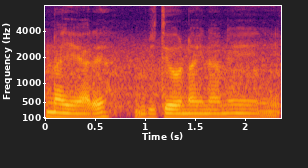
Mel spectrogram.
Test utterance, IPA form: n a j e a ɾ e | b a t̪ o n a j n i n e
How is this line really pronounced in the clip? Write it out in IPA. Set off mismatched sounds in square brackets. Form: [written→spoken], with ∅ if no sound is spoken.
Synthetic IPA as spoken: n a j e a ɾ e | b [a→i] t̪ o n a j n [i→a] n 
